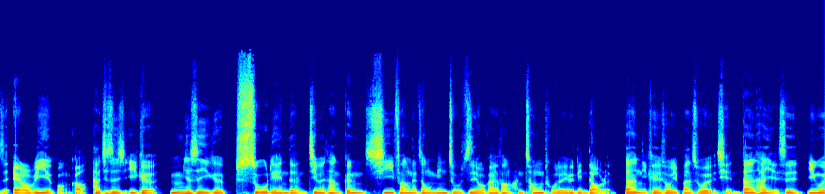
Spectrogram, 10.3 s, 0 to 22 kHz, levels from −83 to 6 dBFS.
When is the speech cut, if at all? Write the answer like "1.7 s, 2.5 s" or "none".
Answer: 7.7 s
